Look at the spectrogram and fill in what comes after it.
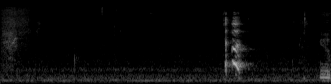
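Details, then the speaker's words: A child, called a baby, in a quiet room with one sharp, brief hiccup-like catch, followed by a soft noise near the end: hiccups. "the hiccups. Poor kid. Poor baby."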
